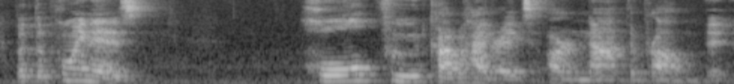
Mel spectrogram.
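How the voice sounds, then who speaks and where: A man's voice: on the high side, fairly bright tone, far from the mic. A man in his thirties explaining things as a guest coach in an enthusiastic, emphatic way, driving key points home. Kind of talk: enthusiastic explaining in a filmed conversation. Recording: roomy echo, off mic, background noise.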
